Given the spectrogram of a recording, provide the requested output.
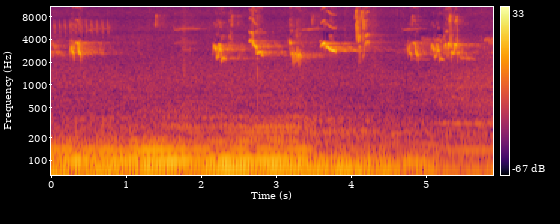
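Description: An American robin sings short, clear whistled phrases in quick bursts, some rising and some falling, over a steady low rumble like distant traffic or wind.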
